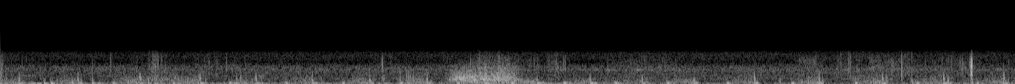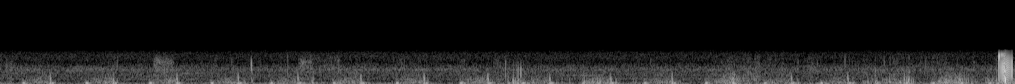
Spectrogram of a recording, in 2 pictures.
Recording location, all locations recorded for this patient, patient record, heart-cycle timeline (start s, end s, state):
pulmonary valve (PV)
aortic valve (AV)+pulmonary valve (PV)+tricuspid valve (TV)+mitral valve (MV)
#Age: Child
#Sex: Female
#Height: 112.0 cm
#Weight: 21.8 kg
#Pregnancy status: False
#Murmur: Present
#Murmur locations: aortic valve (AV)+mitral valve (MV)+pulmonary valve (PV)+tricuspid valve (TV)
#Most audible location: tricuspid valve (TV)
#Systolic murmur timing: Holosystolic
#Systolic murmur shape: Plateau
#Systolic murmur grading: III/VI or higher
#Systolic murmur pitch: High
#Systolic murmur quality: Harsh
#Diastolic murmur timing: nan
#Diastolic murmur shape: nan
#Diastolic murmur grading: nan
#Diastolic murmur pitch: nan
#Diastolic murmur quality: nan
#Outcome: Abnormal
#Campaign: 2015 screening campaign
0.00	2.62	unannotated
2.62	2.82	diastole
2.82	2.92	S1
2.92	3.08	systole
3.08	3.20	S2
3.20	3.40	diastole
3.40	3.50	S1
3.50	3.64	systole
3.64	3.76	S2
3.76	3.98	diastole
3.98	4.12	S1
4.12	4.24	systole
4.24	4.36	S2
4.36	4.54	diastole
4.54	4.68	S1
4.68	4.76	systole
4.76	4.90	S2
4.90	5.08	diastole
5.08	5.24	S1
5.24	5.32	systole
5.32	5.46	S2
5.46	5.64	diastole
5.64	5.76	S1
5.76	5.88	systole
5.88	6.00	S2
6.00	6.14	diastole
6.14	6.28	S1
6.28	6.40	systole
6.40	6.48	S2
6.48	6.64	diastole
6.64	6.80	S1
6.80	6.91	systole
6.91	7.04	S2
7.04	7.24	diastole
7.24	7.36	S1
7.36	7.50	systole
7.50	7.64	S2
7.64	7.86	diastole
7.86	8.00	S1
8.00	8.12	systole
8.12	8.26	S2
8.26	8.50	diastole
8.50	8.64	S1
8.64	8.78	systole
8.78	8.92	S2
8.92	9.13	diastole
9.13	9.26	S1
9.26	9.40	systole
9.40	9.54	S2
9.54	9.72	diastole
9.72	9.84	S1
9.84	10.00	systole
10.00	10.14	S2
10.14	10.36	diastole
10.36	10.50	S1
10.50	10.62	systole
10.62	10.76	S2
10.76	11.00	diastole
11.00	11.14	S1
11.14	11.26	systole
11.26	11.36	S2
11.36	11.62	diastole
11.62	11.74	S1
11.74	11.90	systole
11.90	12.00	S2
12.00	12.24	diastole
12.24	12.36	S1
12.36	12.48	systole
12.48	12.62	S2
12.62	12.84	diastole
12.84	12.94	S1
12.94	13.10	systole
13.10	13.22	S2
13.22	13.46	diastole
13.46	13.60	S1
13.60	13.72	systole
13.72	13.86	S2
13.86	14.10	diastole
14.10	14.20	S1
14.20	14.38	systole
14.38	14.50	S2
14.50	14.74	diastole
14.74	14.88	S1
14.88	14.98	systole
14.98	15.12	S2
15.12	15.34	diastole
15.34	15.48	S1
15.48	15.64	systole
15.64	15.76	S2
15.76	15.98	diastole
15.98	16.08	S1
16.08	16.22	systole
16.22	16.34	S2
16.34	16.58	diastole
16.58	16.68	S1
16.68	16.82	systole
16.82	16.96	S2
16.96	17.16	diastole
17.16	17.34	S1
17.34	17.44	systole
17.44	17.58	S2
17.58	17.78	diastole
17.78	17.92	S1
17.92	18.04	systole
18.04	18.16	S2
18.16	18.36	diastole
18.36	18.46	S1
18.46	18.58	systole
18.58	18.69	S2
18.69	18.72	diastole
18.72	20.30	unannotated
